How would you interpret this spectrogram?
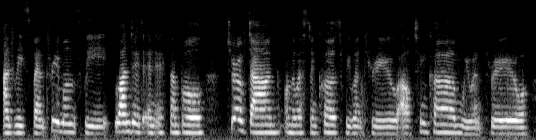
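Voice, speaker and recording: An English woman in her thirties talks straight to camera as the host of her own channel. Her voice sits a little low, and she chats in a loose, rambling way, often pausing on an um. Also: fairly even intonation, highs cut off. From England. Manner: chatty, rambling with frequent ums. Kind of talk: casual talk to camera.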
